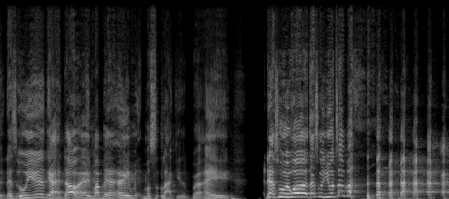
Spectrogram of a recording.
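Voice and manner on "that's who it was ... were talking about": high, loud, laughing call-out; excited shout. Real, not acted. Pastor calling out to a viewer in chat, excited and laughing. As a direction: shout it as the joke lands.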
